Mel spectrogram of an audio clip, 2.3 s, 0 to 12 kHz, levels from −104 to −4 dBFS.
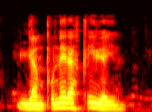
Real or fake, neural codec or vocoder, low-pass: fake; codec, 16 kHz, 4 kbps, FreqCodec, larger model; 7.2 kHz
